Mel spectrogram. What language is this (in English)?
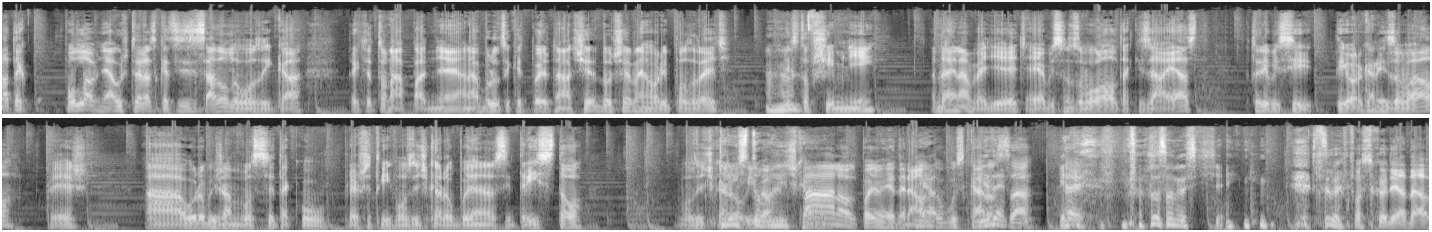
Slovak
